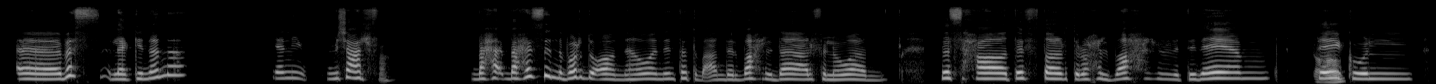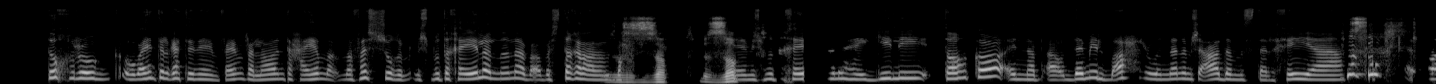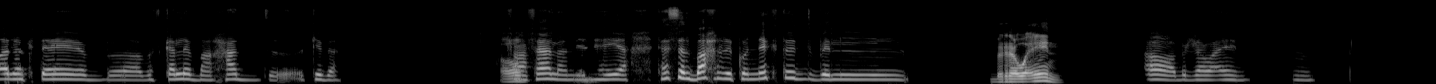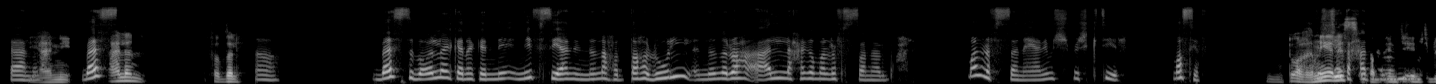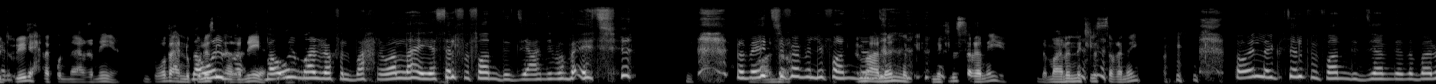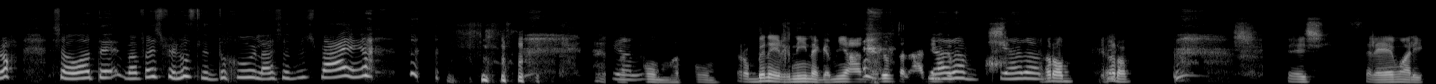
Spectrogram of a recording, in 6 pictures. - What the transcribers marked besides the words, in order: laughing while speaking: "بالضبط"; other background noise; in English: "connected"; tapping; in English: "rule"; in English: "self funded"; laughing while speaking: "ما بقيتش ما بقيتش family funded"; chuckle; laugh; in English: "family funded"; giggle; laughing while speaking: "باقول لك self funded يا … عشان مش معايا"; in English: "self funded"; giggle; giggle; chuckle; laughing while speaking: "يا رب، يا رب"; laugh
- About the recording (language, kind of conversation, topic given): Arabic, unstructured, هل بتحب تقضي وقتك جنب البحر؟ ليه؟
